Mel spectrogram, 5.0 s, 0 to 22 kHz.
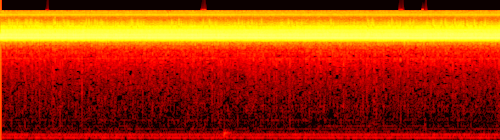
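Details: Shibuiro kayakiri katydid, recorded 2 April 2023, buzzing a flat, unchanging "bii" of mixed high and low tones throughout, with one tiny soft click partway through.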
